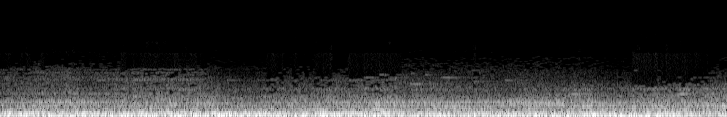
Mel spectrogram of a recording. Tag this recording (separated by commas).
Motor vehicle (road), Vehicle, Music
